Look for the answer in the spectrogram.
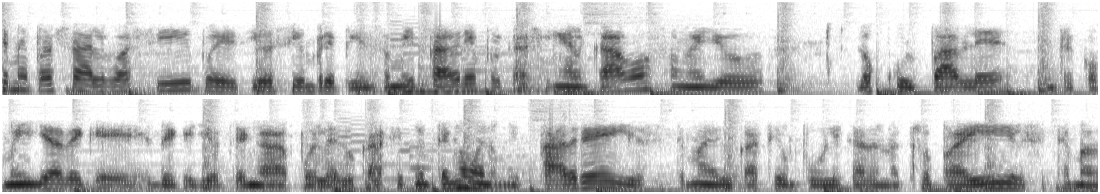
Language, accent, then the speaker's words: Spanish; Gelves, Andalusia, Spain; mi primer reconocimiento fue en mi pueblo, bueno, en mi pueblo Helves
